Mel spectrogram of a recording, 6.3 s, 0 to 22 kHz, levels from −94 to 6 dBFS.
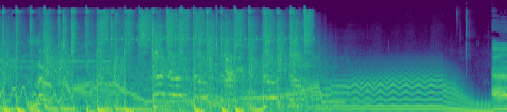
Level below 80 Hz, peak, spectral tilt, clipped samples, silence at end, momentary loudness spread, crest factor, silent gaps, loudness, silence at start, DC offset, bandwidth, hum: -20 dBFS; -2 dBFS; -4.5 dB/octave; under 0.1%; 0 s; 8 LU; 12 dB; none; -15 LUFS; 0 s; under 0.1%; 17 kHz; none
